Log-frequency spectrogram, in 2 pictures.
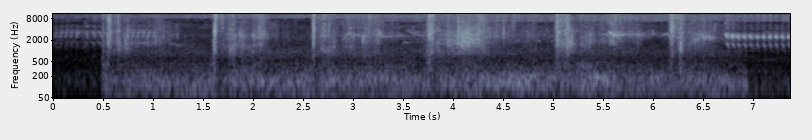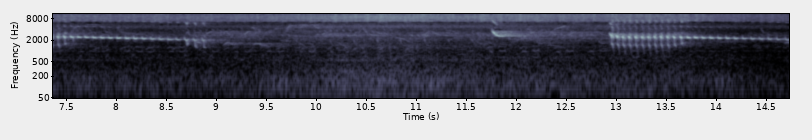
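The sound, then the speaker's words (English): Birdsong on a forest walk: a series of sharp crackles through the first half, then repeated bright whistled chirps and calls over a faint steady background. “Nature Valley invites you to take a minute to re-energize with the sounds of nature, starting with this walk through the forest.”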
